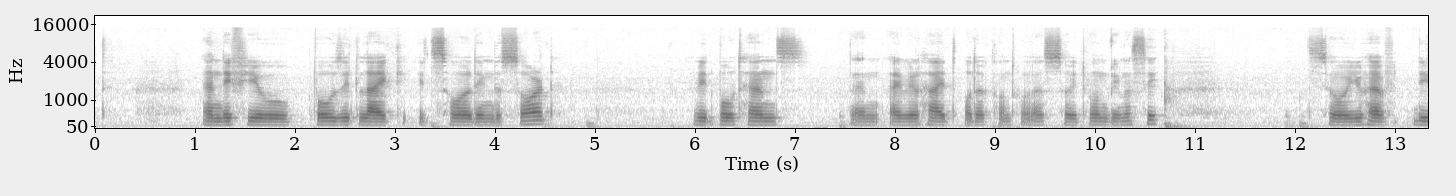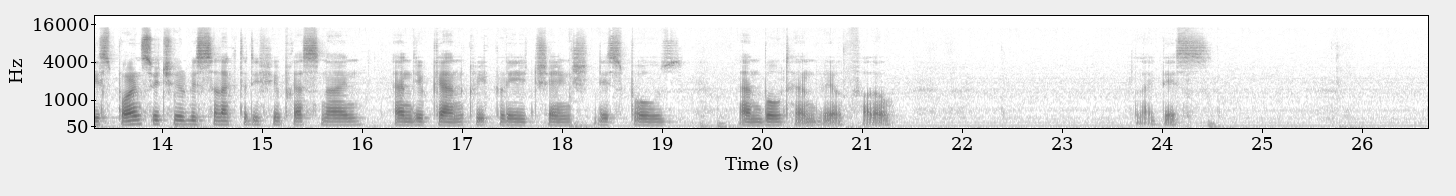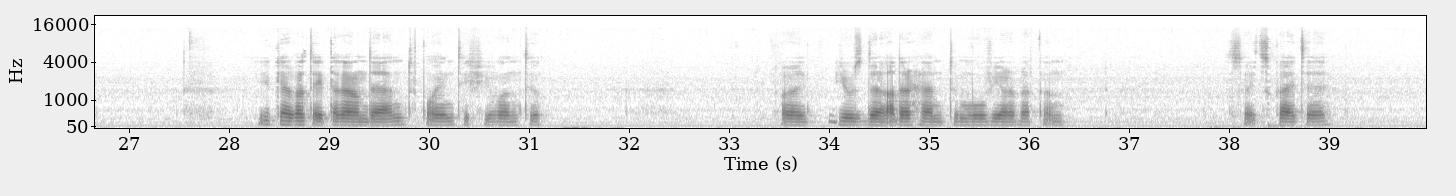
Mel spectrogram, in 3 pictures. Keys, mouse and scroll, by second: 2.3 click, 4.4 alt+click, 5.7 alt+click, 6.6 click, 6.7 click, 9.0 9, 10.7 v, 11.3 click, 13.1 alt+click, 14.1 9, 17.1 click, 18.1 e, 20.8 alt+right click, 24.2 click, 25.7 alt+click, 27.6 click, 28.8 click, 33.0 click, 34.9 click, 37.8 click, 38.4 w.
